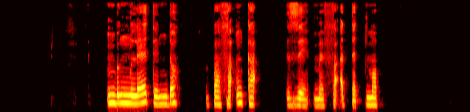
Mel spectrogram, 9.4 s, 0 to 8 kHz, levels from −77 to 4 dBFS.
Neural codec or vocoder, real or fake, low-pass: none; real; 7.2 kHz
